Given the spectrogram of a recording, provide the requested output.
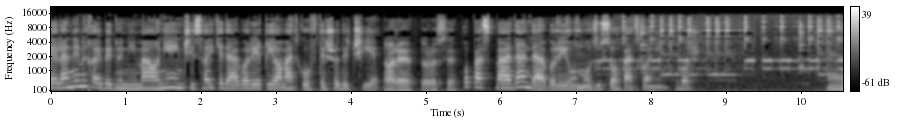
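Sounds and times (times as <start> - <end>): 
speech: 0.0 - 9.0, 10.3 - 10.5
phone ringtone playing a bright electronic melody: 6.2 - 10.5.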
